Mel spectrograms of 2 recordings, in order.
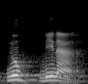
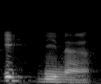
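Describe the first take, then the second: First: The word starts with a linked 'nu' sound. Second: The word starts with a fresh 'i' sound. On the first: The word is joined to the word before it. "Jadi di sini nasta'inu, nuhdina bacanya" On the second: Reading starts fresh at this word. "kalau seandainya kita baca dari sini bacanya ihdina"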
